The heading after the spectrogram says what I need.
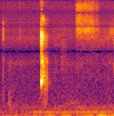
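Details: A single short, sharp hiccup in a quiet room.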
